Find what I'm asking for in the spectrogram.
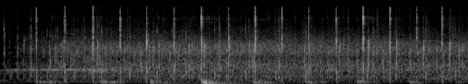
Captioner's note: audience applauds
